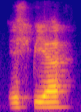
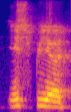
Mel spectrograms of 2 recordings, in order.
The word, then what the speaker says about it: Ishbia: Ishbia. Can never say it right. It looks like Ishba, but whatever.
